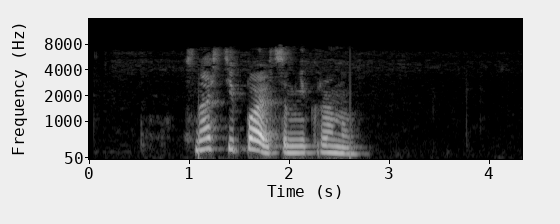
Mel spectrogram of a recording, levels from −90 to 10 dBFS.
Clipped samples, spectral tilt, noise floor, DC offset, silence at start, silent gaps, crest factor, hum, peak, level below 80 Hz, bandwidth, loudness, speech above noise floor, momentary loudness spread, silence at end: under 0.1%; -6.5 dB/octave; -72 dBFS; under 0.1%; 1.05 s; none; 22 dB; none; -2 dBFS; -62 dBFS; 7.6 kHz; -21 LUFS; 52 dB; 15 LU; 1.65 s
